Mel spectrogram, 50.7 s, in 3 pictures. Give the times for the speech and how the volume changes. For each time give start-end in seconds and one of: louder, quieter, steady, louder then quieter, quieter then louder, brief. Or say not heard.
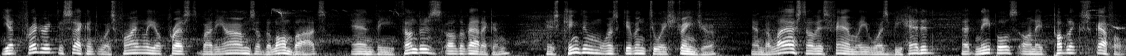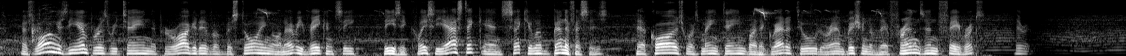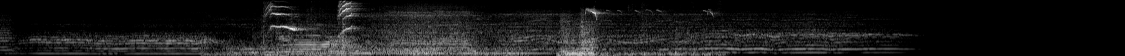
0.0-32.3 steady.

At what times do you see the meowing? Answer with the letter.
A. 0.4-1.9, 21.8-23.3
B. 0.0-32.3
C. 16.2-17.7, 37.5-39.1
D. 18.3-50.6
C.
